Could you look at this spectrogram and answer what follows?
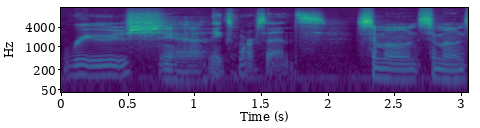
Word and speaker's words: Rouge: it's spelled Rouge really I always pronounced it Rogue as a kid but it's spelled Rouge okay all right there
